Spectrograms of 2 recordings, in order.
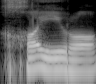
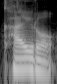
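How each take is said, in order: First: The first vowel is a rounded o-like sound. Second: The first vowel is an open aa. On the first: The speaker calls it right. "খায়রা নয়, খয়র" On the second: The speaker calls it wrong. "অনেকে বলি খায়র"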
